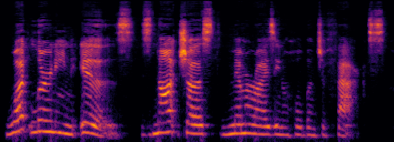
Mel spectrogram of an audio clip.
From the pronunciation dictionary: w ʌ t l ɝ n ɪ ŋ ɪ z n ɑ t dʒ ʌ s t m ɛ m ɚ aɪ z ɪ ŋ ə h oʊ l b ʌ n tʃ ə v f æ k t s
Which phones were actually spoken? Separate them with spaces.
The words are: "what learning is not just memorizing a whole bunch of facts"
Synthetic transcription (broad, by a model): w ʌ t l ɝ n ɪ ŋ ɪ z n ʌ t dʒ ʌ s t m ɛ m ɚ aɪ z ɪ ŋ ə h oʊ l b ʌ n tʃ ə v f æ k t s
